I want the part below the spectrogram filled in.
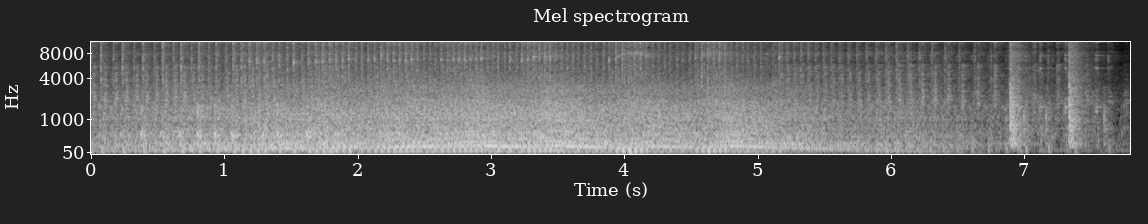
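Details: Mower stored four years: uneven, lumpy firing with irregular stumbles and surges, dying with sharp pops, heavy smoke; rough running, cause not confirmed.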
